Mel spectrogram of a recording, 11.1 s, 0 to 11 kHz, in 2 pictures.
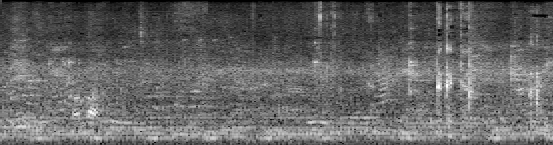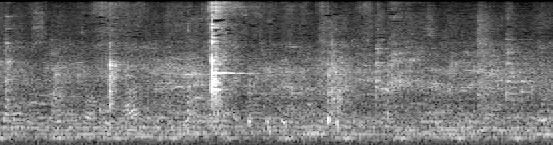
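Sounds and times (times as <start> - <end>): diners chatting: 0.0 - 11.0
clink of tableware: 7.6 - 8.0.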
